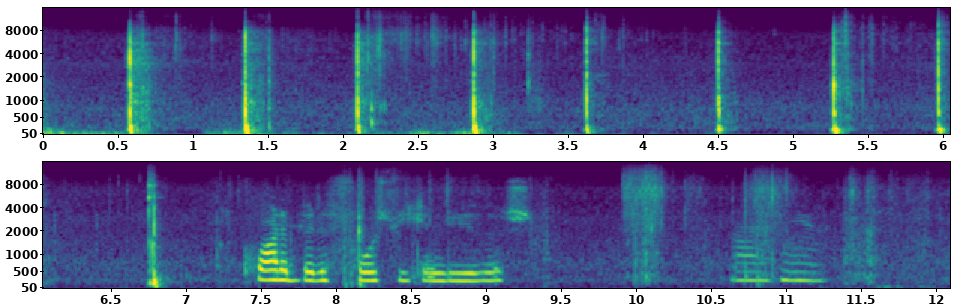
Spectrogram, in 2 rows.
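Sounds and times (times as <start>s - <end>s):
hammer striking rock: 0.5s - 3.8s, 4.5s - 6.1s.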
